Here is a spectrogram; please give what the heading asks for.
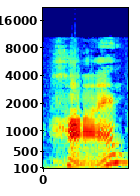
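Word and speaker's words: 很: 정말 예뻐가 되겠죠 어 그리고이 헌이라는 말은요 매우 아주라는 뜻이고음을 아래로 내렸다가 살짝 올리시면서 발음하시면 돼요 한 이렇게요 그렇죠 예쁘다라는 발음은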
